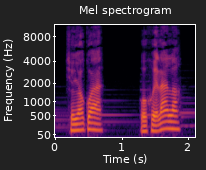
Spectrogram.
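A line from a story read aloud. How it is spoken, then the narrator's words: Quiet unsmiling mutter. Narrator (Chinese): 她没有像往常一样笑，只是小声嘀咕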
